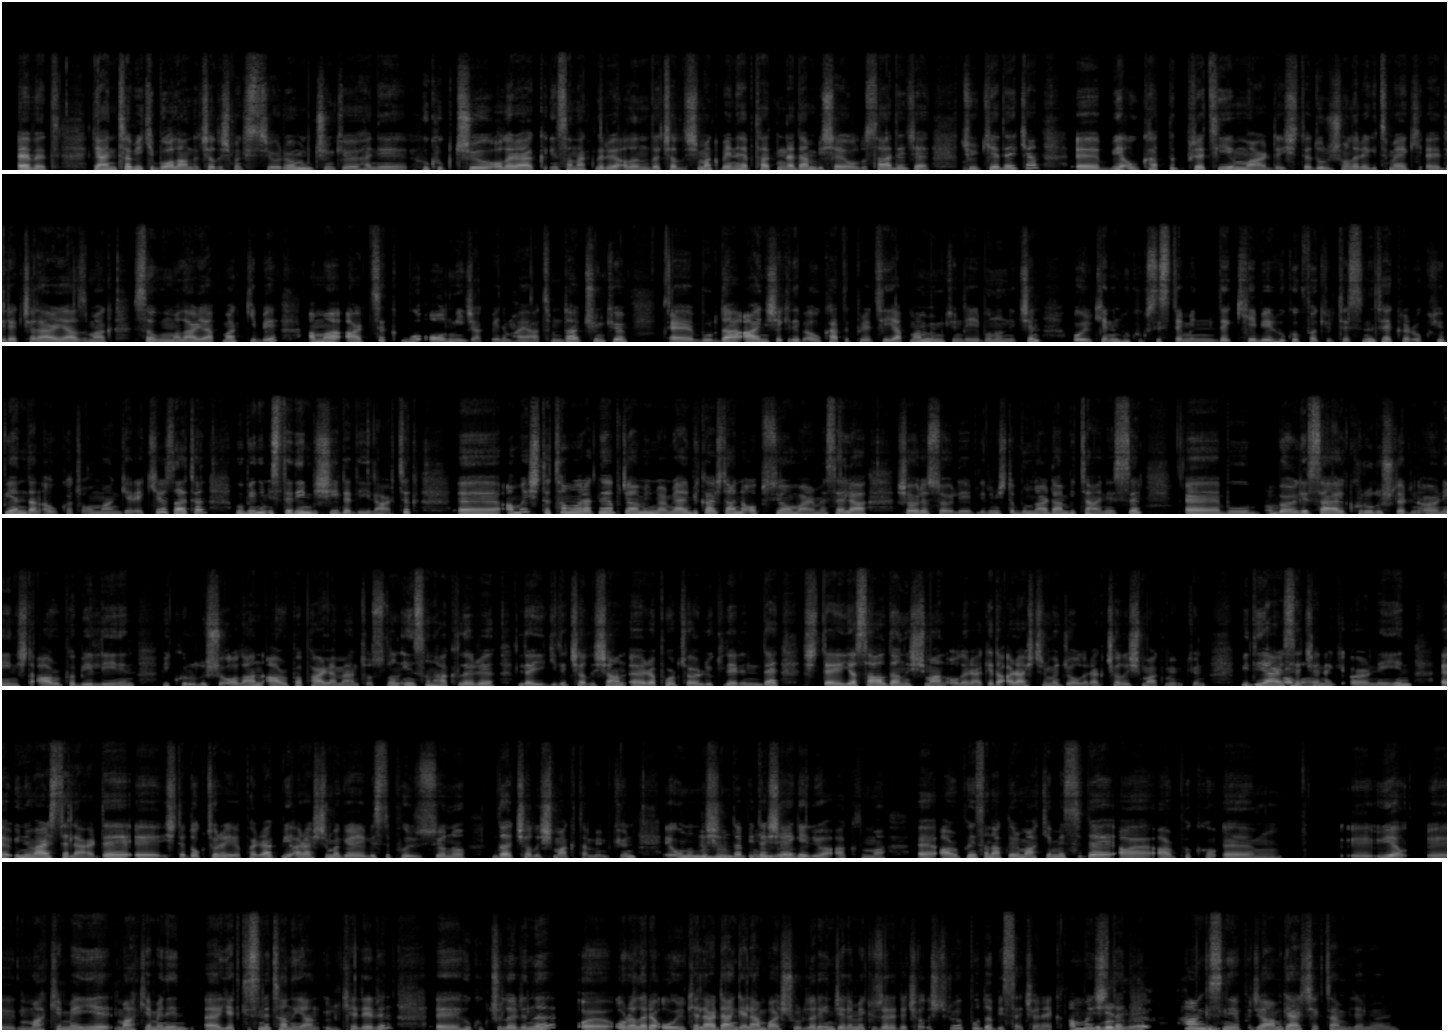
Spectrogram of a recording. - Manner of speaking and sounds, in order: other background noise; other noise
- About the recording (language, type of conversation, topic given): Turkish, advice, Mezuniyet sonrası ne yapmak istediğini ve amacını bulamıyor musun?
